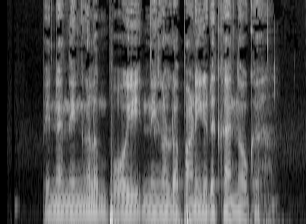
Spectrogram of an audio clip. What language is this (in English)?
Malayalam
